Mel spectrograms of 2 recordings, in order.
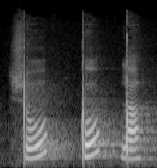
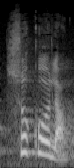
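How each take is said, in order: First: "Chocolat" slowly split, cho, co, la; syllable by syllable. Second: Said in the usual way. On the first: Shown as a demonstration. Teacher repeats the count for children, syllable by syllable. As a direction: tap out "Chocolat" as three separate syllables. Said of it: "de combien de syllabes se compose". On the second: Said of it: "découper chaque mot".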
